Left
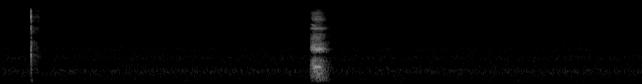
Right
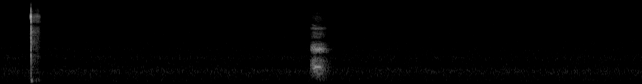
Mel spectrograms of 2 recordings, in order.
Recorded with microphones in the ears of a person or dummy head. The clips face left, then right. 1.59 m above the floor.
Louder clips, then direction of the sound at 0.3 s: Right 5 dB; 45° right (ahead or behind).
